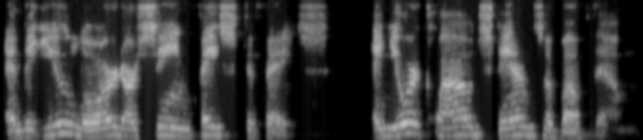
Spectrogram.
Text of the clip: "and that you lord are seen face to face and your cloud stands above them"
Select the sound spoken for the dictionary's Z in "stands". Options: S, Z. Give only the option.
Z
